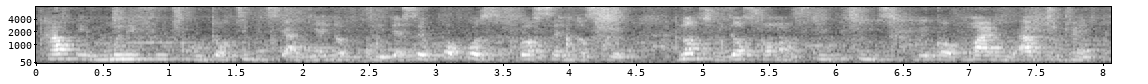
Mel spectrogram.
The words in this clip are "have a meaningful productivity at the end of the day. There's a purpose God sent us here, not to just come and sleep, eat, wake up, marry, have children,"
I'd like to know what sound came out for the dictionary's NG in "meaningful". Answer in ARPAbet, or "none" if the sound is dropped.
none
